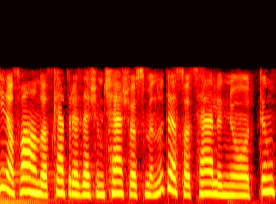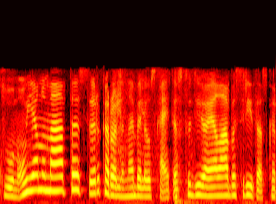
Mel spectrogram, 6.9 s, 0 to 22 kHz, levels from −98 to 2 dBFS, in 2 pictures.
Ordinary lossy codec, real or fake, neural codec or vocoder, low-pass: AAC, 32 kbps; real; none; 5.4 kHz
